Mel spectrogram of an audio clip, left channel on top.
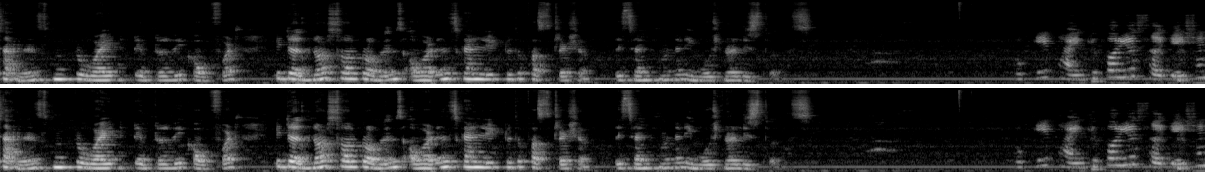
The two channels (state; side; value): quieter; left; 3.0 dB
